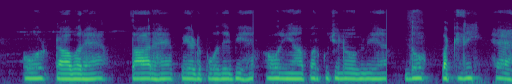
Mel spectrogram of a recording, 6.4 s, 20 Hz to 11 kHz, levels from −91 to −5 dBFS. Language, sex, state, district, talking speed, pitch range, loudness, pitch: Hindi, male, Uttar Pradesh, Muzaffarnagar, 175 wpm, 165-180 Hz, -35 LUFS, 170 Hz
